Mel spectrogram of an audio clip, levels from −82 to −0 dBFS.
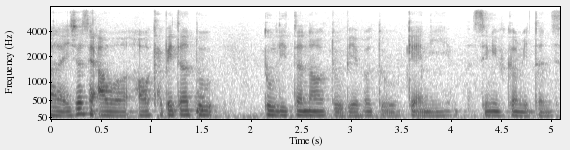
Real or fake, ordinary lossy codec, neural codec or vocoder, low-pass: real; none; none; 7.2 kHz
